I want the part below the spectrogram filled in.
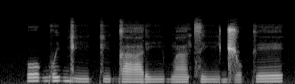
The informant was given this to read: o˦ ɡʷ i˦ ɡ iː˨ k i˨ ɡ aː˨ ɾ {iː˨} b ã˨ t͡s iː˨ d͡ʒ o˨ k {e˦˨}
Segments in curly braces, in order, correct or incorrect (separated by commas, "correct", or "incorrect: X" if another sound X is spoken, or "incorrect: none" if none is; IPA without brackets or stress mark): correct, incorrect: e˦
